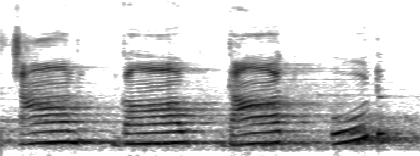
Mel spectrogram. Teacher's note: अनुनासिक जिसका प्रयोग हम मुख और नाक के द्वारा जब बोलते हैं, उच्चारण करते हैं तो मुख और नाक से करते हैं, इसको चंद्र बिंदु भी कहा जाता है।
